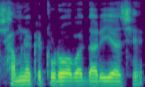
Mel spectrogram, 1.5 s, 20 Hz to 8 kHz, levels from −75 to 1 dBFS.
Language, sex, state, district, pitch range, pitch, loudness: Bengali, male, West Bengal, Jalpaiguri, 120-130 Hz, 125 Hz, -15 LUFS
